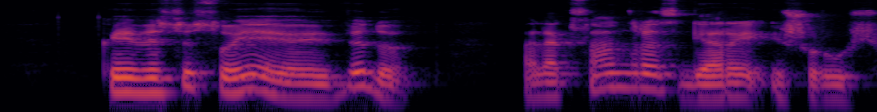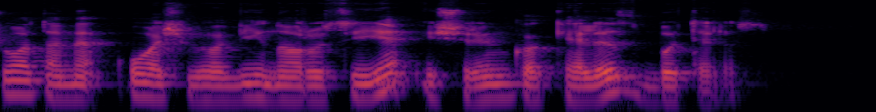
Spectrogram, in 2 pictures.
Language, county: Lithuanian, Panevėžys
